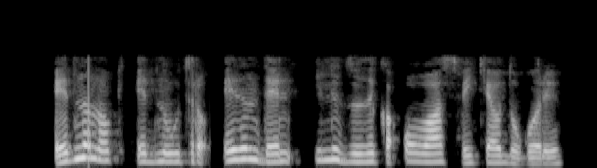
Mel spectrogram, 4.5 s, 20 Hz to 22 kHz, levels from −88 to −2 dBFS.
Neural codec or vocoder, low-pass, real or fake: none; 5.4 kHz; real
